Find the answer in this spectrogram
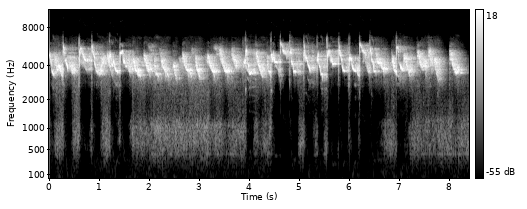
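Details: Oriental magpie-robin song recorded in cold rainy weather on 13 June 2020: high, piercing whistled notes sliding downward, rattled off one after another in a sustained, uninterrupted rush.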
